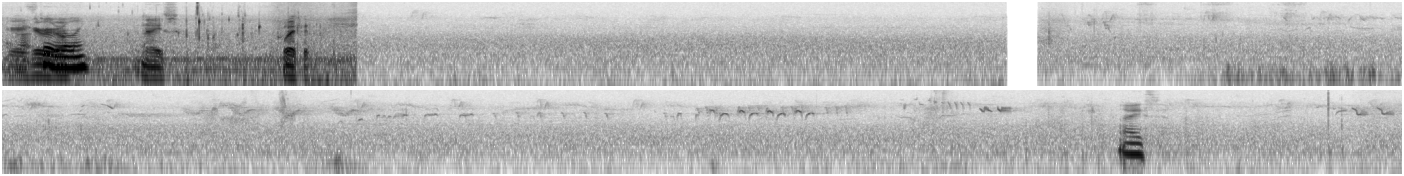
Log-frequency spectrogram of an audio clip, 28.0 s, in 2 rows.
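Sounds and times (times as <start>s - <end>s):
faint bird chirps: 10.8s - 28.0s.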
